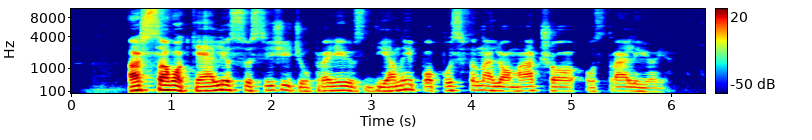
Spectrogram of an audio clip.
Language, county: Lithuanian, Šiauliai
